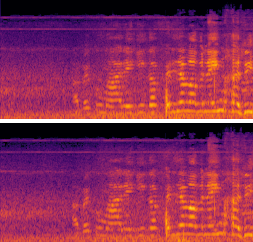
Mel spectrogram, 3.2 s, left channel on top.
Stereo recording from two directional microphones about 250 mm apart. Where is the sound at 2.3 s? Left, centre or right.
Centre.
